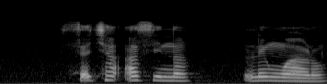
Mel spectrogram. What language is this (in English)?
Venda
